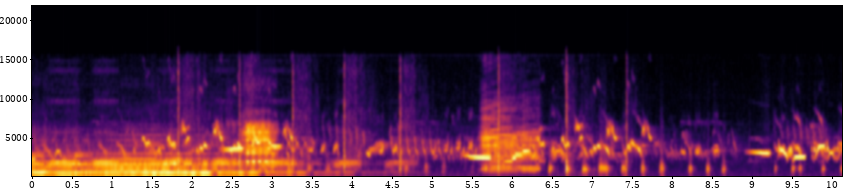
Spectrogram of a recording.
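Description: Rural ambience of many small birds chirping, with a single held background-music note fading out over the first few seconds. About six seconds in there is a short farm-animal call, fowl- or goat-like.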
